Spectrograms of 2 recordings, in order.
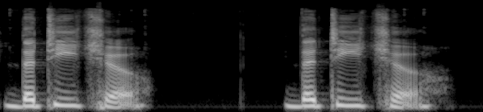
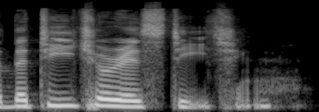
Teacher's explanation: If this is in American English, a sound. In British English, it will be a, because we don't say R when it is after a vowel, unless the next word is beginning with a vowel.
